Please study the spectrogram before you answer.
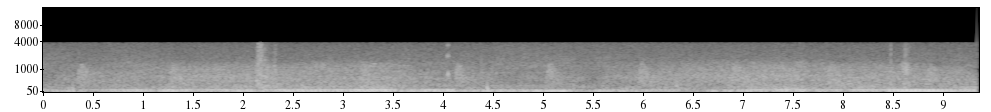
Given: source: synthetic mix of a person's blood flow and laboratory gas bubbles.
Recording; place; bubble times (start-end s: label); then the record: Doppler ultrasound of blood flow; subclavian vein
2.13-2.42 s: bubbles
2.60-2.65 s: bubbles
2.75-3.01 s: bubbles
4.05-4.11 s: bubbles
6.21-6.43 s: bubbles
8.46-8.85 s: bubbles
From the record:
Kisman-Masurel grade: 121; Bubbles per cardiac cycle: 1 to 2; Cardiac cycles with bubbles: 10 to 50%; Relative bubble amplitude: barely perceptible (0.100 to 0.250); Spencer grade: 2 (many but less than half of the cardiac periods contain bubble signals, singularly or in groups); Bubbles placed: anywhere in the cardiac cycle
